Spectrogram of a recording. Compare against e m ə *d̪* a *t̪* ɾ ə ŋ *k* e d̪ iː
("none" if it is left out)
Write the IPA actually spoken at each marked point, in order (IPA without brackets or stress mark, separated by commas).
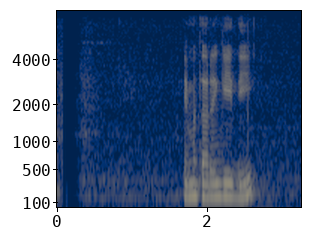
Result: t̪, none, ɡ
